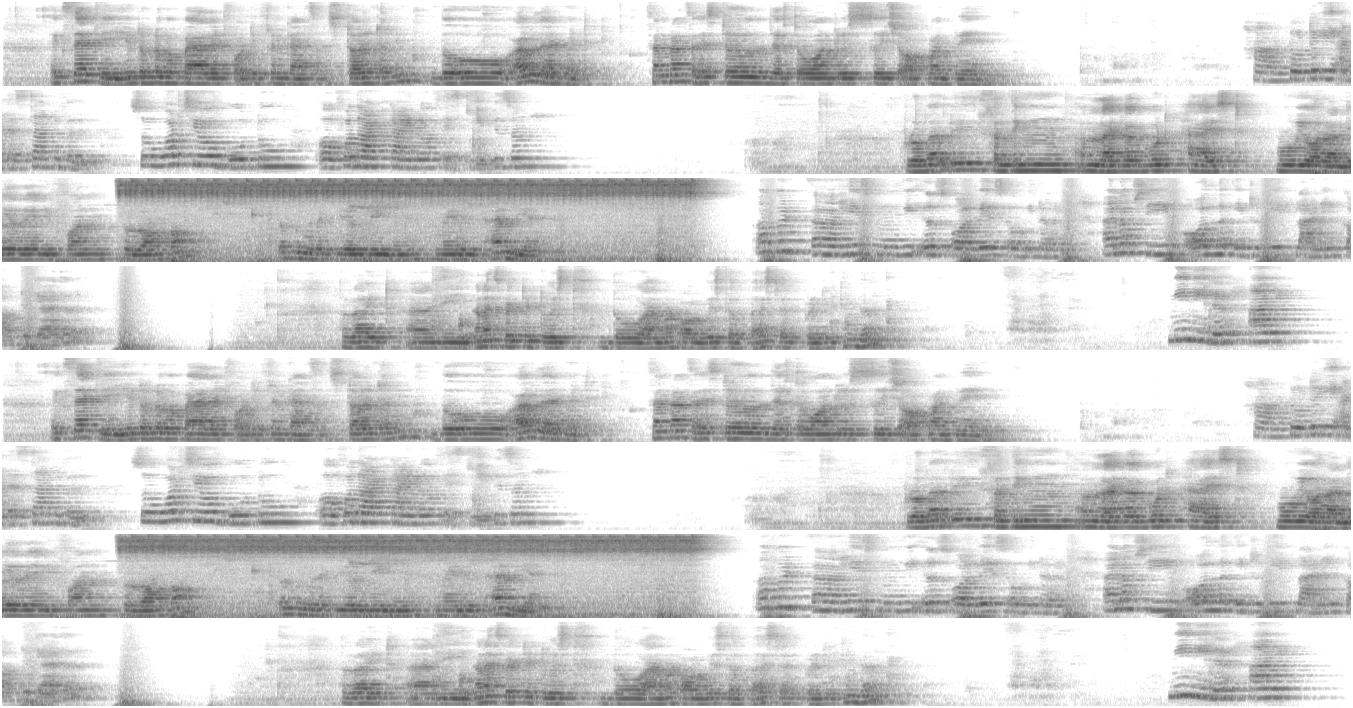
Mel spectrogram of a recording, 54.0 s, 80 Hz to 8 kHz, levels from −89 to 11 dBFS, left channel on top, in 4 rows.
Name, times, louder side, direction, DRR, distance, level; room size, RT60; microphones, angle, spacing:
voice 1, 0.0-5.8 6.5-9.9 21.9-22.0 22.5-25.8 26.2-28.9 29.7-32.4 43.4-49.2, left 2 dB, 60° left, -2 dB, 1.7 m, -29 dB
voice 2, 12.4-14.3 14.8-18.9 21.0-21.1 29.3-29.7 34.5-41.3 44.8-44.9 48.9-49.2 50.5-50.9 52.1-53.3, left 1 dB, 45° left, -4 dB, 1.6 m, -38 dB
sound 1, 26.5-26.8 27.5-27.8 28.5-28.8 29.5-29.8 30.5-30.8 31.5-31.8 32.4-32.8 33.5-33.8 34.5-34.8 35.5-35.8 36.5-36.8 37.5-37.8 38.6-38.9 39.5-39.9 40.6-41.0 41.6-41.9 42.5-42.6, left 3 dB, 80° left, 0.6 m, -41 dB
sound 2, 28.1-33.9, left 2 dB, 15° left, 0.8 m, -26 dB
8.2 x 4.6 x 3.5 m, 0.90 s
head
